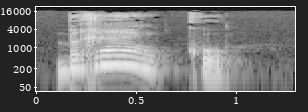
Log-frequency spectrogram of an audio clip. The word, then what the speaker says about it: branco: A-I-N. France s'écrit France et se prononce France. Blanc s'écrit branco et se prononce brinco. Plante s'écrit planta. Donc plante P-L-A-N, brinco, B-R-A-N. Mais on prononce A-I-N.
